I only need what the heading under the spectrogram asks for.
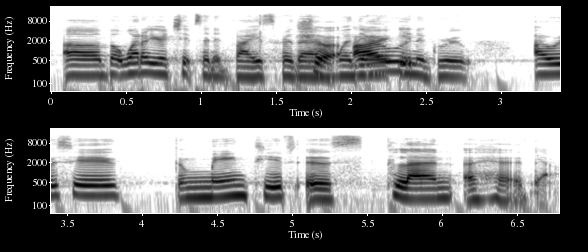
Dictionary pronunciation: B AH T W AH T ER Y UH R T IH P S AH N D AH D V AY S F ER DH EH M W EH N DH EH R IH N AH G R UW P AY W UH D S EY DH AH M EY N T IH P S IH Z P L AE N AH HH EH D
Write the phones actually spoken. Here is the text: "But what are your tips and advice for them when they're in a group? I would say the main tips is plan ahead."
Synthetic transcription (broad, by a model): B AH T W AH T ER Y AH R T IH P S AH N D AH D V AY S F ER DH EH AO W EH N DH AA W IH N AH G R UW P AY W UH D S EY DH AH M EY N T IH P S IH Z P L AE N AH HH EH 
